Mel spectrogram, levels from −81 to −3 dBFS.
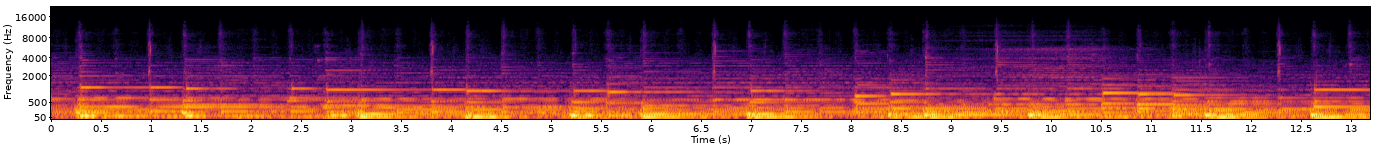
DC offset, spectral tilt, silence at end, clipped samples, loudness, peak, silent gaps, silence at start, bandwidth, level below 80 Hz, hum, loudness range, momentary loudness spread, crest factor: under 0.1%; -9 dB/octave; 0 s; under 0.1%; -19 LUFS; -2 dBFS; none; 0 s; 9.8 kHz; -22 dBFS; none; 1 LU; 8 LU; 16 dB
